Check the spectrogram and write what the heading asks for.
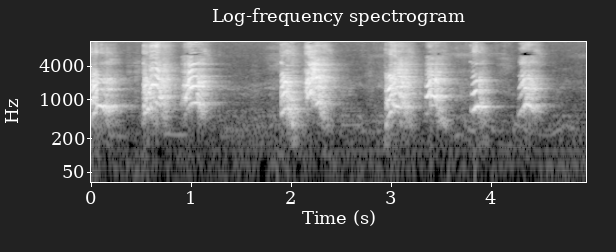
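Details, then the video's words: Pet dog named Dino barking back and forth with a person indoors; eight sharp, loud barks in pairs and singles, each a bright burst, spaced through five seconds with short quiet gaps. "Barking Fit!"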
